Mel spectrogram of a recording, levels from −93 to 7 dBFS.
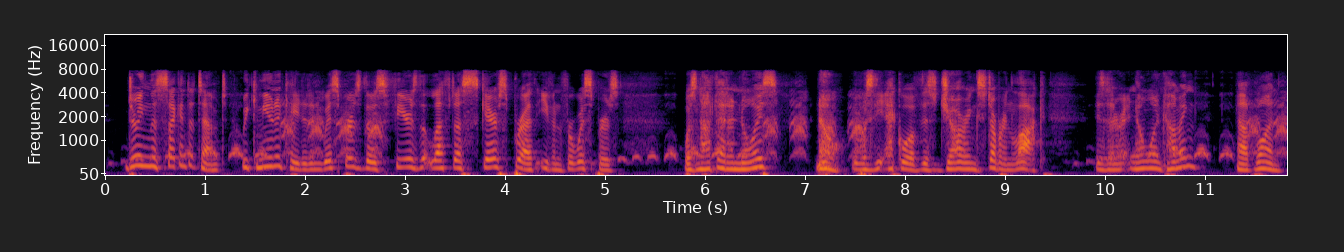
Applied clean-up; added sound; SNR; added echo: none; Animal; 14 dB; none.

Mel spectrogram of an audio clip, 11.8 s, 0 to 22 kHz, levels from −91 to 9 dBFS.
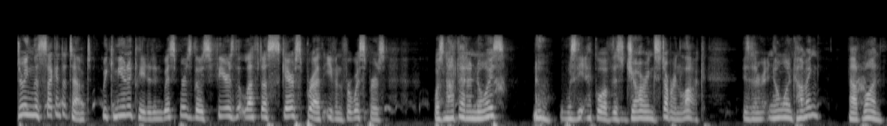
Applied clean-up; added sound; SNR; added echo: neural mask model DeepFilterNet 3.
